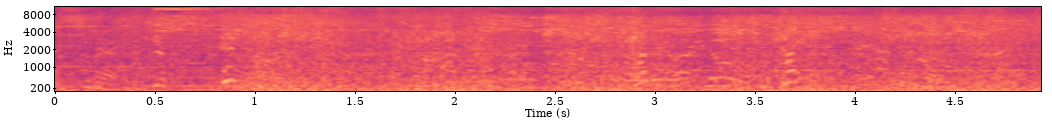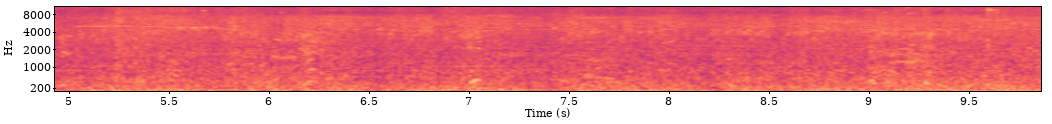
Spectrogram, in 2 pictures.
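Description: Ice spells crackle and shatter in a video game battle.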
